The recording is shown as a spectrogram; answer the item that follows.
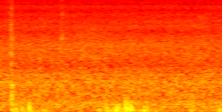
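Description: Pokémon trading cards being handled and flipped through: soft rustling with a few light bumps, over a steady background hiss.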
